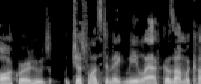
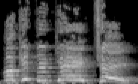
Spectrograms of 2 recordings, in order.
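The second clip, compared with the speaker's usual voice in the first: mock coach yell; slower than usual. Coach scolding the players.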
